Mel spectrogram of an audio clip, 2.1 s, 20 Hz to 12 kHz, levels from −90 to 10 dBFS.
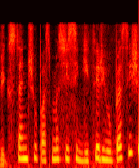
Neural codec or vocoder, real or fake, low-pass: codec, 16 kHz, 0.5 kbps, X-Codec, HuBERT features, trained on LibriSpeech; fake; 7.2 kHz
